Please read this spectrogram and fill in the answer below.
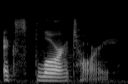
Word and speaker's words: exploratory: Today's word is exploratory. This word is difficult to pronounce because it consists of a plosive p sound, immediately followed by l and r sounds.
